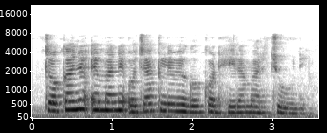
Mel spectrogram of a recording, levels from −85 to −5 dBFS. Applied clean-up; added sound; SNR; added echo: none; Motor vehicle (road); 20 dB; reverberation time 0.3 s.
